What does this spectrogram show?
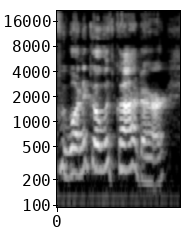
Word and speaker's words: Qatar: I always said Qatar. The proper pronunciation But we're now is learning the proper pronunciation is gutter.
